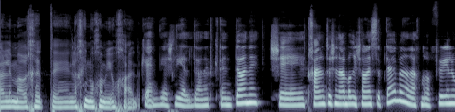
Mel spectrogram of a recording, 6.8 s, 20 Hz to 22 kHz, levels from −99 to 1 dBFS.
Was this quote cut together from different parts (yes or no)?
yes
